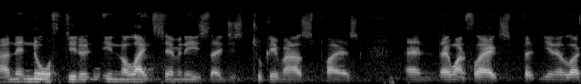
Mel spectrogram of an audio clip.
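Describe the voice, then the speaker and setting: With an Australian accent, a man talks at a medium pitch in a monotone, flat intonation. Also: moderate pace. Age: 60s. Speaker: football panellist. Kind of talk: casual chat.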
